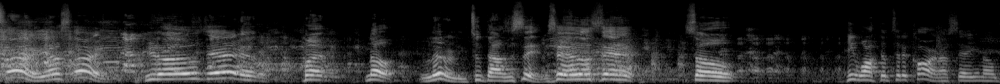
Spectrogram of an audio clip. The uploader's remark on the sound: Heard Studio and Strangest Fruit Podcast present the Compton Innocence Initiative live at Cal State State University Los Angeles. This is our first live podcast.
